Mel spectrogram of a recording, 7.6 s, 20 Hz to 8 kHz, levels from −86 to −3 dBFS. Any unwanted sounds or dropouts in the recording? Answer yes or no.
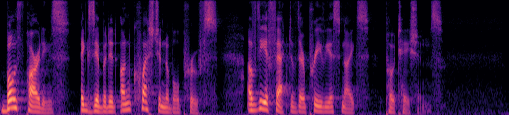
no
